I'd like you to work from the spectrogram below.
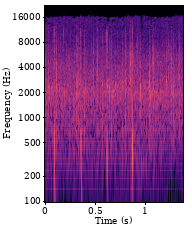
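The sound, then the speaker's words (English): Quiet audience applause for the single parents in the room: a handful of crisp, evenly spaced claps stand out above a soft, scattered patter of clapping, with no one speaking. “And I got to tell you, if you're a single parent in this room, we want to applaud you today because you have a tough job, you have a hard job.”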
